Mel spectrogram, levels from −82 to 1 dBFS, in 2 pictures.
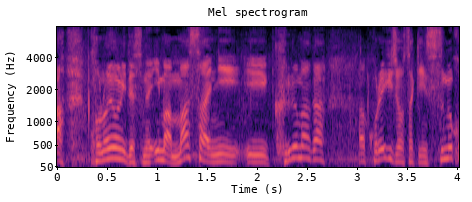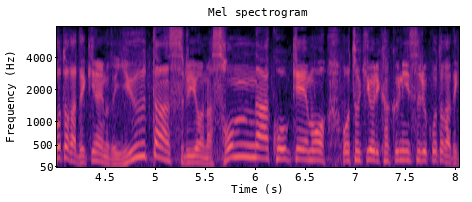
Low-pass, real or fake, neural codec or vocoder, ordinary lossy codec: none; real; none; none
